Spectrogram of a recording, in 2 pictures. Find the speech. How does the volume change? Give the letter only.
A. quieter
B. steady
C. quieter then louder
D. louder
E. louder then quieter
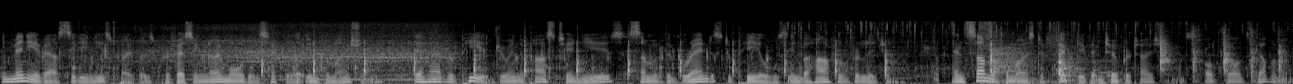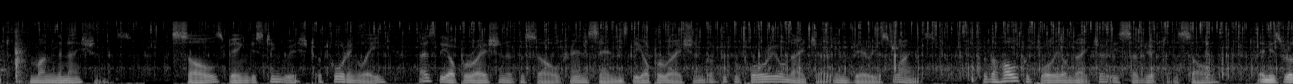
A.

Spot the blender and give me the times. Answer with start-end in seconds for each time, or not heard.
0.0-4.7.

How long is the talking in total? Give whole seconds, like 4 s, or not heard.
26 s.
